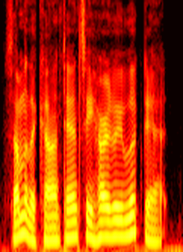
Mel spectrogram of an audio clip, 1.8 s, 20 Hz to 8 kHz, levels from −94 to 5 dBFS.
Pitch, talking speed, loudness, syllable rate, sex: 130 Hz, 260 wpm, -17 LUFS, 6.9 syllables/s, male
